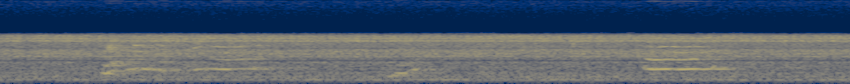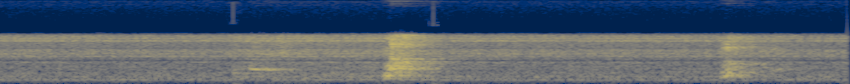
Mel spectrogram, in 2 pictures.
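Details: Fluffy male pet Corgi making a string of weird noises indoors: short warbling, moaning whines that bend up and down, then two sharp yips near the end, while a person speaks in the background.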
